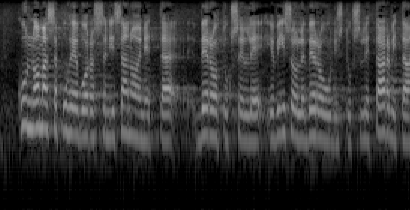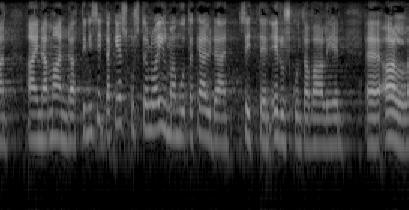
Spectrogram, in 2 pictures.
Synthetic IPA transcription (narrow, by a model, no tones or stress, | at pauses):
kunomɑsːɑpuheʋʋuoɾosːɑnisɑnoinet̪ːæʋerot̪ukselːejɑʋisoilːeʋʋerouːdist̪uksilːet̪t̪ɑrʋit̪ɑːn | ʔɑinɑmɑndɑːt̪ːinisit̪ækeskust̪eluɑilmɑmuːt̪ɑkæydæːnsit̪ːeneduskunt̪ɑʋɑːlien | ʔɑlːɑ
